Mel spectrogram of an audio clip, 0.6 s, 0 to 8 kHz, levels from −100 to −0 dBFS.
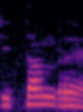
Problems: low volume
